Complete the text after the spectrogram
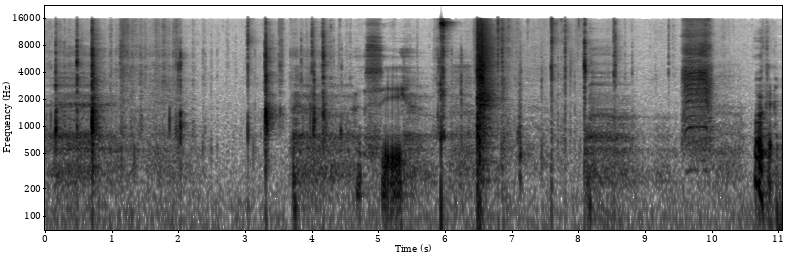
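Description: Metal tools clink and rustle on a plastic sheet.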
